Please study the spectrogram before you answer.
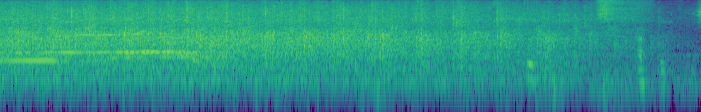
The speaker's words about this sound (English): So come on up, ladies. Let's give them a big, big round of applause.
